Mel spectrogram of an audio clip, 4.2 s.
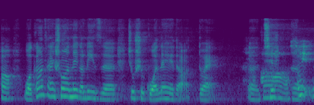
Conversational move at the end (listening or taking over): taking over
